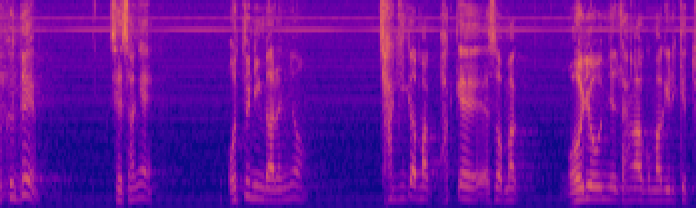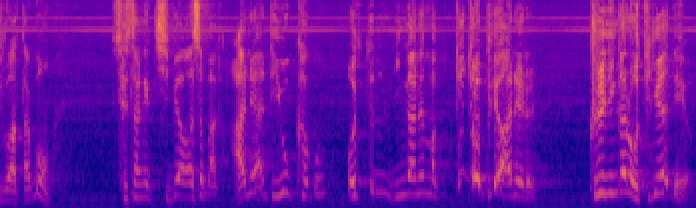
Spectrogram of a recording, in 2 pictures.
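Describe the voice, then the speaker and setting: A man's voice: high-pitched, animated, normal speed. A male pastor from preaching a revival sermon, calling on the congregation to repeat after him and answer back. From Chungcheong, Korea.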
